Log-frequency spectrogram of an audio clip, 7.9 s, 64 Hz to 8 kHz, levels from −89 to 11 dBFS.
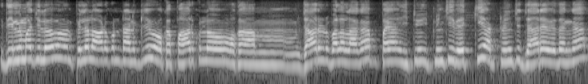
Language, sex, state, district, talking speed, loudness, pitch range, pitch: Telugu, male, Andhra Pradesh, Krishna, 145 wpm, -13 LUFS, 225-255 Hz, 235 Hz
